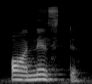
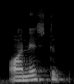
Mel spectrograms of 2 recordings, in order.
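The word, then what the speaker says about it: honest: ऑनेस्ट का उच्चारण vowel sound से होता है, इसलिए ए एन लगेगा। ऑनेस्ट, ऑनेस्ट का उच्चारण क्या होता है, वॉवल साउंड, इसलिए ए एन लगता है।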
